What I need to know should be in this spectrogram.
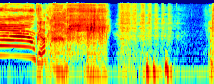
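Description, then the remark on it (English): A voice imitates strong howling wind that sounds like a cat-fight yowl: a loud, strained wail that bends downward, then a long breathy, hissing rush with a few short grunting bursts at the end. “It's the wind. Sounds like cats fighting.”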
